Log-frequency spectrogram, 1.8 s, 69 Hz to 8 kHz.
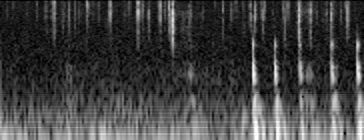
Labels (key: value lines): label: biophony, knock
recorder: SoundTrap 300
